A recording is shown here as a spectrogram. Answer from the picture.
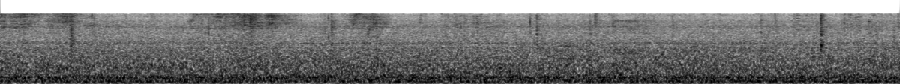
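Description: Steady rushing cabin noise of a jet airliner in flight, the drone of engines and airflow heard from an economy seat.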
